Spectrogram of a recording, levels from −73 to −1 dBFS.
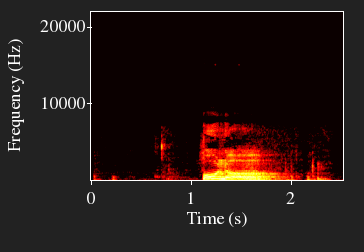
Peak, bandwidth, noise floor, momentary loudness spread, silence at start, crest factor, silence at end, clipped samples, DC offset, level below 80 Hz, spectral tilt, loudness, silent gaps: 0 dBFS; 7.8 kHz; -50 dBFS; 16 LU; 1.1 s; 16 dB; 0.2 s; under 0.1%; under 0.1%; -54 dBFS; -6.5 dB/octave; -13 LUFS; none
